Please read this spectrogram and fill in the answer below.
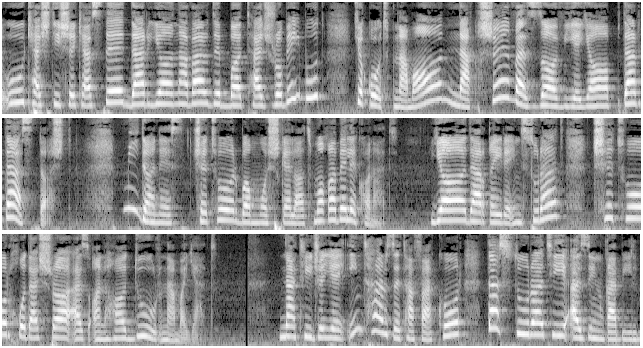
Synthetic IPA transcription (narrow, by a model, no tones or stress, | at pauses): uːcʰæʃt̪iːʃe̞cʰæst̪e̞d̪æɾjɒːnævæɾd̪e̞bɒːt̪ʰæd͡ʒɾo̞be̞iːbuːd̪̥cʰe̞ɢot̪b̥næmɒːnæɢʃevæzɒːvije̞jɒːbd̪æɾd̪æst̪̚d̪ɒ̰ːʃt̪ | miːd̪ɒːne̞st̪̚t͡ʃʰe̞t̪ʰoːɾbɒːmo̞ʃce̞lɒːt̪ʰmoɣɒːbe̞le̞kʰo̞næ̰d̪̥ | jɒːd̪æɾɢe̞jɾe̞iːnsuːɾæt̪ʰt͡ʃʰe̞t̪ʰoːɾxo̞d̪æʃɾɒːʔæzɒ̰ːnɦɒːd̪uːɾnæ̰mɒ̰ːjæ̰d̪̥ | næt̪ʰiːd͡ʒe̞je̞ʔiːnt̪ʰæɾze̞t̪ʰæfækʰːoɾd̪̥æst̪uːɾɒːt̪ʰiːʔæziːnɢæbiːl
